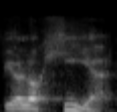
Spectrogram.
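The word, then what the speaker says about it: biología: as opposed to having Biologia you know that's not the word it's Biologia so we have to have e and uh as separate sounds but here e and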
